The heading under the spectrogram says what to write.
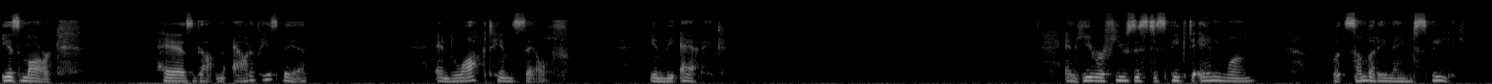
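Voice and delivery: confiding stage half-whisper. Voicing a character telling a player about Ismark: half-whispering in character. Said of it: "he just kinda whispers to you".

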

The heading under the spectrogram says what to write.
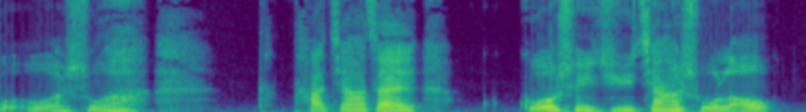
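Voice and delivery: weak, feeble voice with halting, stumbling, broken-up words. A suspect whose resolve has collapsed answers the interrogators: weak, feeble voice. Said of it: "有气无力的说".

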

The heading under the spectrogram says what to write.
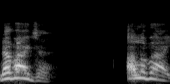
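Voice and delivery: high, croaked-out voice. Reading a story aloud, the uncle orders both boys out, croaked. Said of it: "kraste oom Herman".

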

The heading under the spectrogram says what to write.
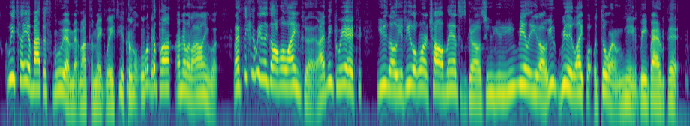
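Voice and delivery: rattled off quickly in a rush. Joking that an actor looks like the director, doing a Quentin Tarantino impression. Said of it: "Is that a good Tarantino impression?".

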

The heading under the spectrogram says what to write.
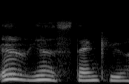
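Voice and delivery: slow, offhand, dismissive British manner. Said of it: "in that really dismissive British way".

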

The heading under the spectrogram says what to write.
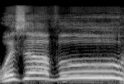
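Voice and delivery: high, loud put-on voice, "fool" drawn out. Acting out walking in to greet the cook friends: put-on Chicano slang voice. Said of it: "I only talk like that the whole time".

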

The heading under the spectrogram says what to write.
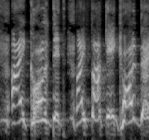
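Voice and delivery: put-on excited shout. Predicting how she will react, grabbing Minive by the shoulders: acting out Kyra's excited yell. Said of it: "shakes her like".

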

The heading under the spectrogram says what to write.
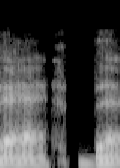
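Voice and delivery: normal talking voice

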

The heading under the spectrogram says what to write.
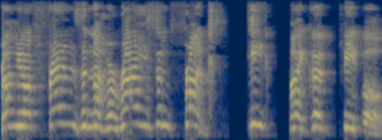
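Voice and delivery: very high, loud shouting. Voicing a young man on a food wagon calling to the crowd: yelling to a crowd. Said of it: "yells out to the crowd".

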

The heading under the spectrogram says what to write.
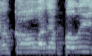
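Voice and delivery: play-acted angry screaming, shrill, pitched way up. Retelling how an angry man in the elevator yelled: imitating someone screaming. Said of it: "screaming at me on".

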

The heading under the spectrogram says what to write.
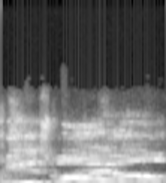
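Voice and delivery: very high, shrill, booming, stretched-out heckling holler. Retelling what one of the guys yelled at the other pitcher: imitating a fan yelling. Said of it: "you could hear him yell".

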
